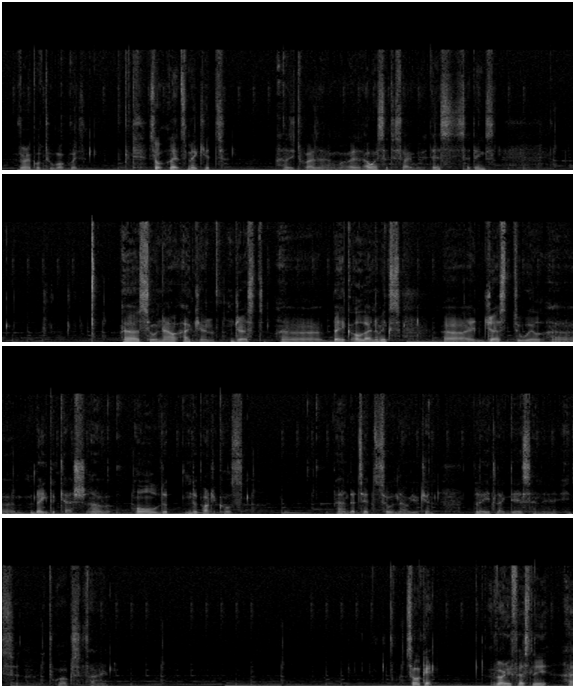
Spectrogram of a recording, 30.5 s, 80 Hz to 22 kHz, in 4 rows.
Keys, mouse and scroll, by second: 0.8 click, 3.7 click, 10.5 space, 11.1-12.6 scroll down 2, 12.6-14.0 drag, 16.7-17.0 drag, 19.3 click, 21.0-28.5 drag, 28.9-30.4 scroll down 2, 29.3-30.4 middle drag.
